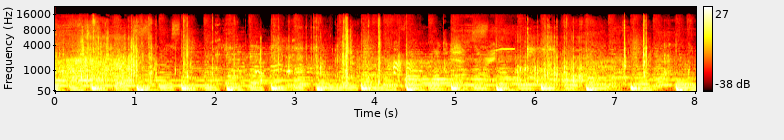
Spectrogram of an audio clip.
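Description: Music with a steady beat over a skateboard rolling on concrete, with sharp clacks of the board popping and landing.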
